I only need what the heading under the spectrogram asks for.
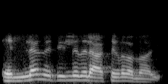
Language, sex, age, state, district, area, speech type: Malayalam, male, 30-45, Kerala, Palakkad, urban, conversation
